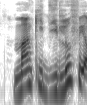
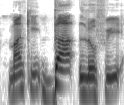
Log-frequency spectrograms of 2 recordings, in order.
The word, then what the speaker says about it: Monkey D. Luffy: Ich fand's so lustig, der Moderator hat einfach das nicht als Monkey D. Luffy ausgesprochen, sondern hat gesagt Monkey da Luffy. Also so wie so ein, so ein Gangstername.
